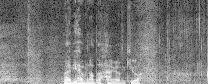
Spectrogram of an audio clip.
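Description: A man murmurs with pleasure through a mouthful of food.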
